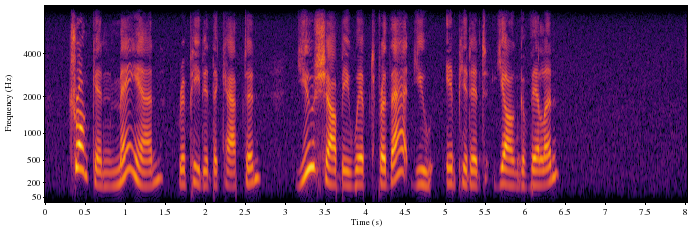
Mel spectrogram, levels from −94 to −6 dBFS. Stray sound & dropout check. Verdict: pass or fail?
pass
